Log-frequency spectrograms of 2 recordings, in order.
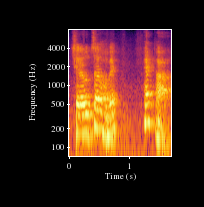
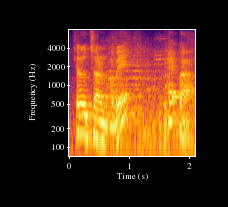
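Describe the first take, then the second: The two takes are said the same way.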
